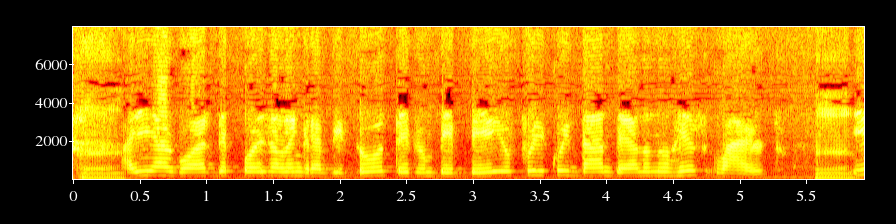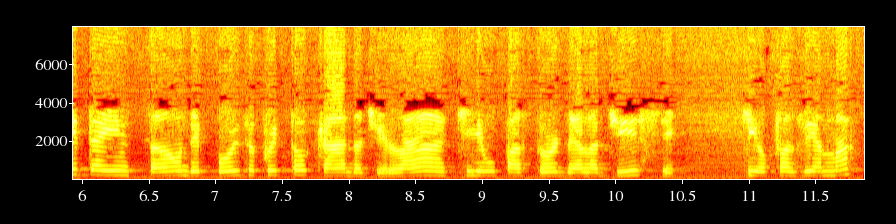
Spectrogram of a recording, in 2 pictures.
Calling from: Rio Brilhante, Mato Grosso do Sul, Brazil; De Rio Brilhante, Mato Grosso do Sul.

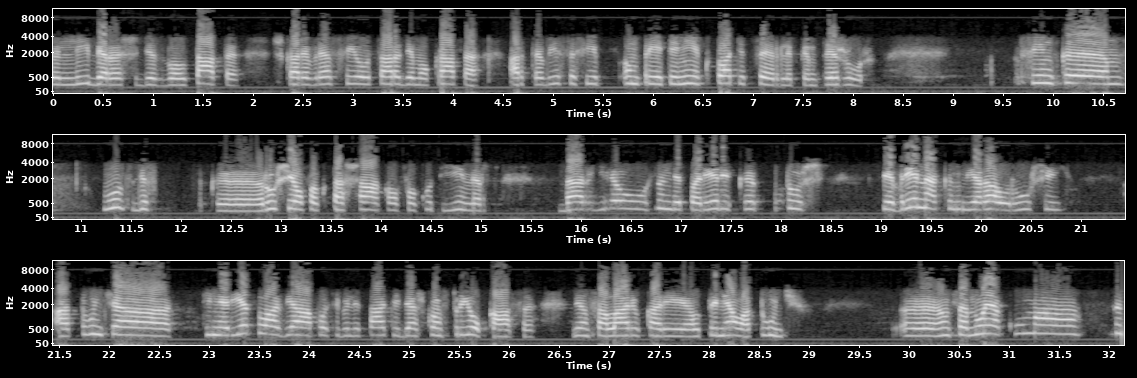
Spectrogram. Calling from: Strășeni, Strășeni District, Moldova; din Strășeni.

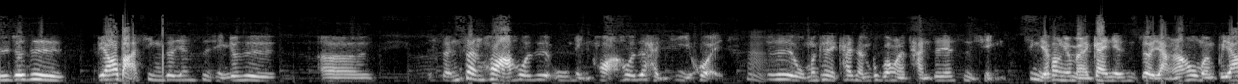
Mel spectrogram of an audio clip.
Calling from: Taichung, Taiwan; 我是台中的虚皮。

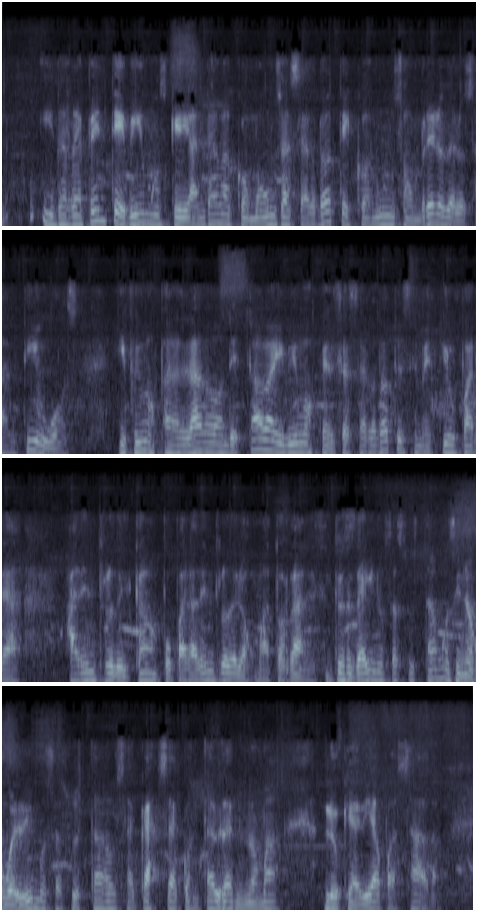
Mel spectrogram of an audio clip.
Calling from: Quilmes, Buenos Aires Province, Argentina; de Quilmes Oeste.

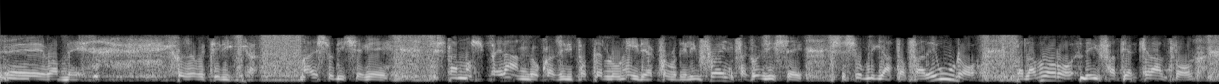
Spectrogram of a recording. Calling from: Sassari, Sardinia, Italy; qua tutti hanno avuto il Covid a Sassari

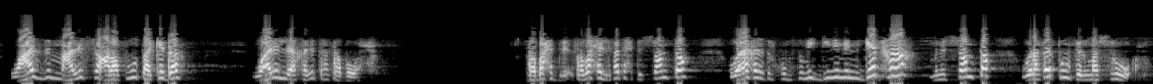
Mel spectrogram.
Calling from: Alexandria, Alexandria Governorate, Egypt; من اسكندريه.

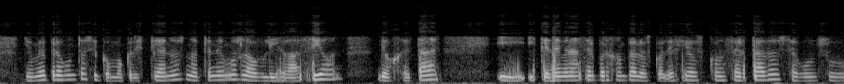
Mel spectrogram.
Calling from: Oviedo, Asturias, Spain; de Oviedo.

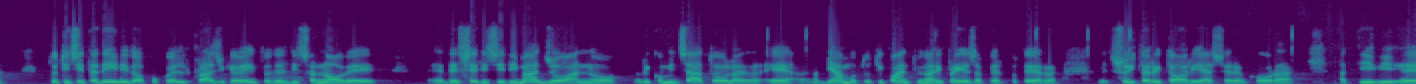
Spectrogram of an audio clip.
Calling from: Forlì, Emilia-Romagna, Italy; Siamo da Forlì, siamo nella piazza Safi, nella bella piazza di Forlì.

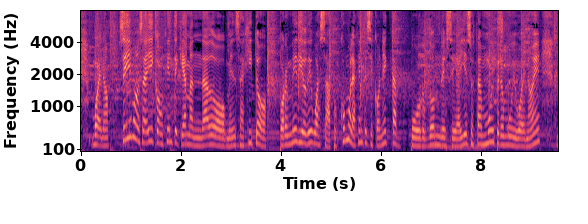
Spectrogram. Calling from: Berazategui, Buenos Aires Province, Argentina; de Santa María Berazategui, barrio que he frecuentado muchísimo

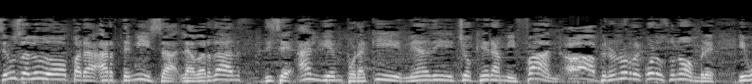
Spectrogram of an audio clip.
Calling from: Trujillo, La Libertad, Peru; de Trujillo, Perú.

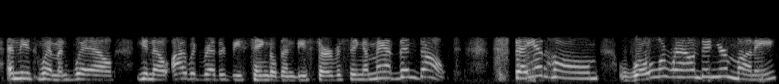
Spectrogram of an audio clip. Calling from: Fort Worth, Texas, United States; I'm calling you from Fort Worth, Texas.

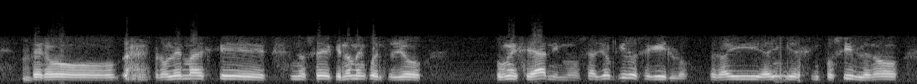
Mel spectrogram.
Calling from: Vigo, Galicia, Spain

